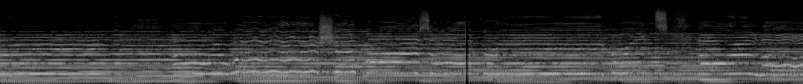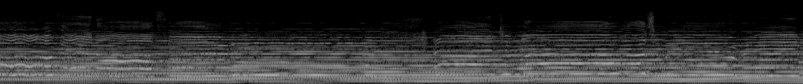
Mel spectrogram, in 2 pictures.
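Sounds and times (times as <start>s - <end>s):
classical singing voice: 0.0s - 16.0s
sustained instrumental chords: 0.0s - 16.0s.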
